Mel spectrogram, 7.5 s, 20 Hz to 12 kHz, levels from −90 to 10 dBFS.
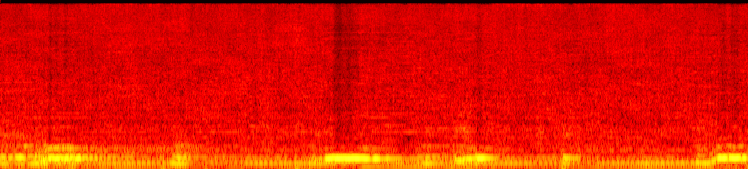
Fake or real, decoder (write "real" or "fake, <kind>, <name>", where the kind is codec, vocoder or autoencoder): fake, codec, SNAC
